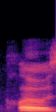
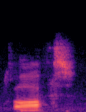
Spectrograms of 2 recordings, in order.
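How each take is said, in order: First: The 'th' is dropped, sounding like close. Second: The 'th' sound is clearly pronounced. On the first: The speaker calls it right. "clothes is the the best way to pronounce it" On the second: The speaker calls it wrong. "it looks like clothes, cloths"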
